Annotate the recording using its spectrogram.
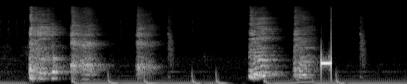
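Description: A man coughing in several short bursts over background music with a steady beat. A brief high censor bleep about three seconds in is the loudest sound.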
